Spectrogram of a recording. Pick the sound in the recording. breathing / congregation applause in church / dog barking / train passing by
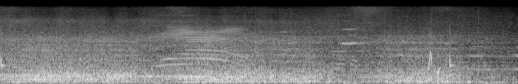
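train passing by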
